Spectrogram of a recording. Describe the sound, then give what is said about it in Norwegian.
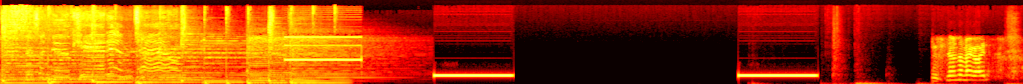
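Two long, steady ringback tones of an outgoing phone call to a restaurant in Trondheim sound about four seconds apart after a burst of music fades out, and a voice answers at the end. “Nå skal vi høre åssen det gikk når jeg ringte til Egon restaurant i Trondheim.”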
